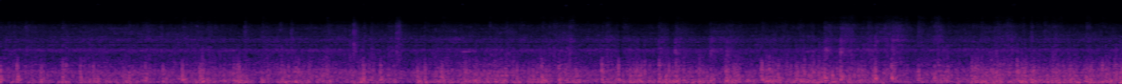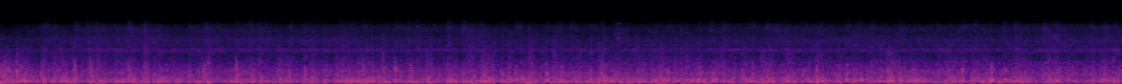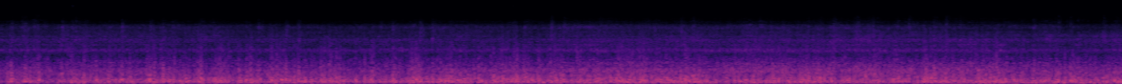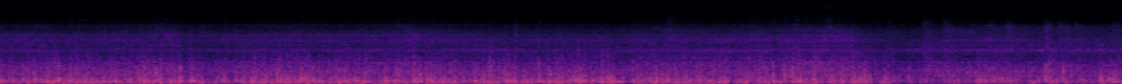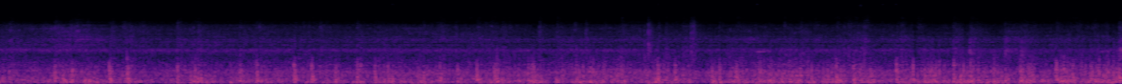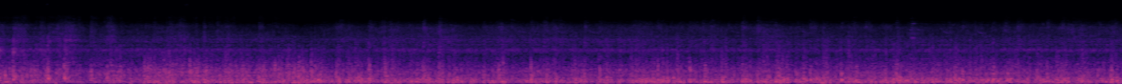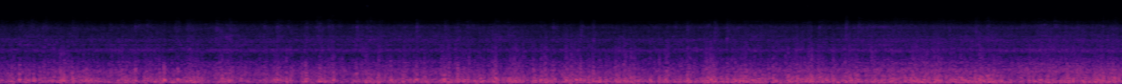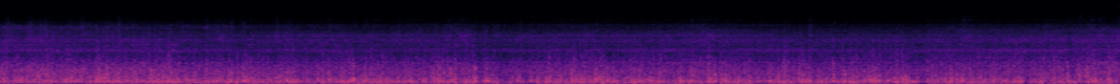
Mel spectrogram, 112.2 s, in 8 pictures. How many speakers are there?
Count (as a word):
zero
